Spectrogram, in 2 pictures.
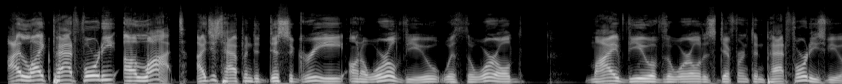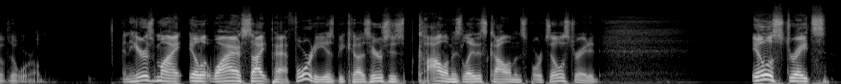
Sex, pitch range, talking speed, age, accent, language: male, 105-145 Hz, 185 wpm, 40-59, American, English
